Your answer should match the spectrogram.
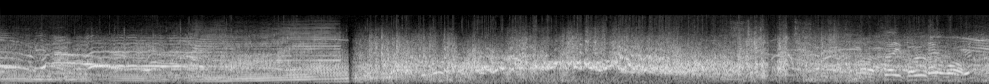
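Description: A rally car skids under braking on a special stage of the 1996 Ronde Cévénole, tyres squealing loudly with a shifting pitch, followed by engine noise and crowd sounds under a commentator's voice.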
